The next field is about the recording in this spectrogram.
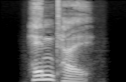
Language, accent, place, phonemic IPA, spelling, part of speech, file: German, Germany, Berlin, /ˈhɛntaɪ̯/, Hentai, noun, De-Hentai.ogg
- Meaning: hentai (anime, manga)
